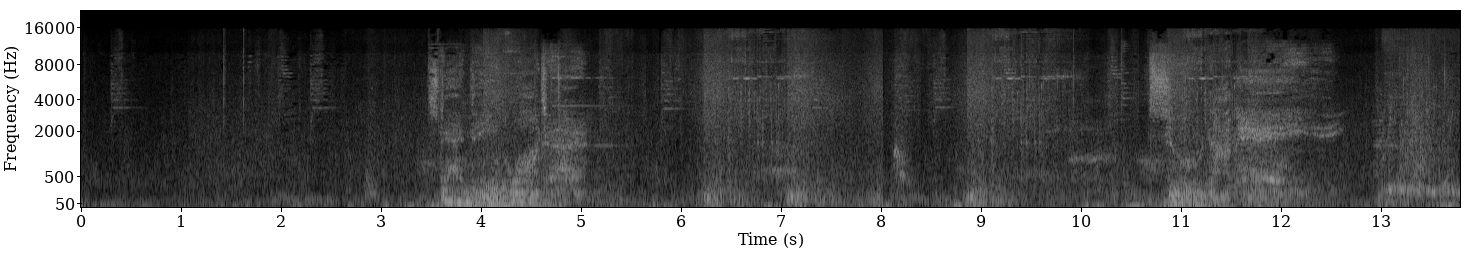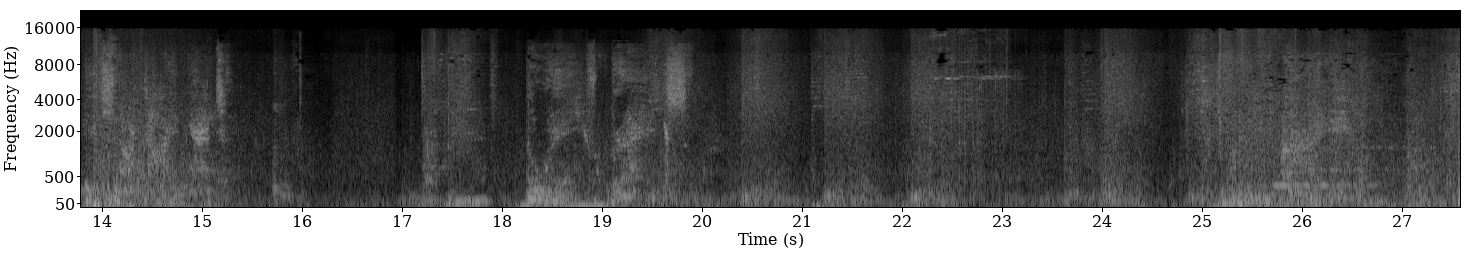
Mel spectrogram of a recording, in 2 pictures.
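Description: A young man talks close to a microphone with animation.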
